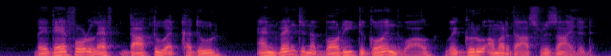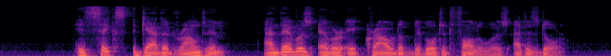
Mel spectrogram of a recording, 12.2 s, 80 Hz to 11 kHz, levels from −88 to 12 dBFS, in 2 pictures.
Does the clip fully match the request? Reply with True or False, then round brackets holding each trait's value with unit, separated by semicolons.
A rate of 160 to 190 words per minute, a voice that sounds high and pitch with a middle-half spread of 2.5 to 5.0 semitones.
False (170 wpm; 105 Hz; 4.1 semitones)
